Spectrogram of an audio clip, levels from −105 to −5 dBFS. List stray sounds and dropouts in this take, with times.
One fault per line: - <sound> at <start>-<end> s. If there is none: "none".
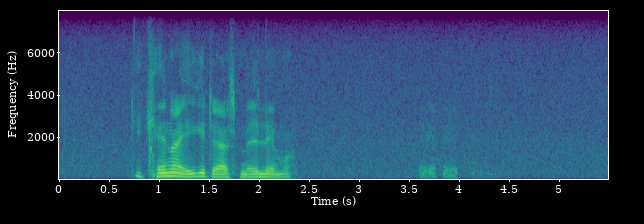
- laugh at 3.6-4.0 s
